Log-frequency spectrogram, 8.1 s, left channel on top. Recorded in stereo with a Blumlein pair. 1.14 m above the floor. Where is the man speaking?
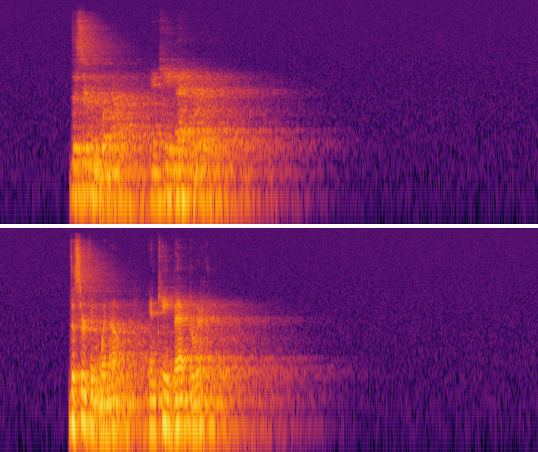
45° right, 0.6 m.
